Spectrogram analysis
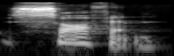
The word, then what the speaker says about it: soften: With both words, I don't pronounce the T. I say soften, and I say often. But sometimes you'll hear people say often, and it's not wrong, it's okay.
